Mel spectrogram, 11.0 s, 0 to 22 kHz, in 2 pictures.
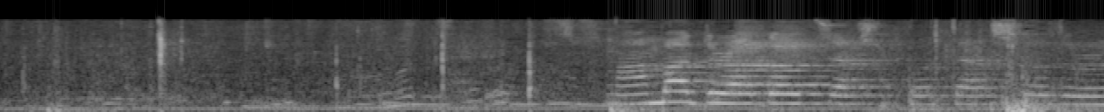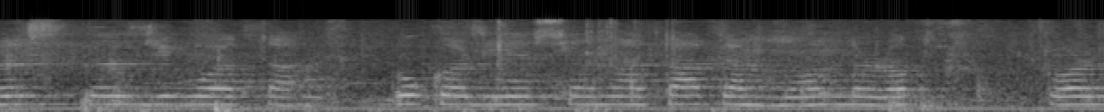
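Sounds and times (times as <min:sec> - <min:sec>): sound system hum: 0:00.0 - 0:11.0.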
